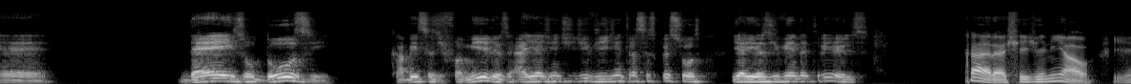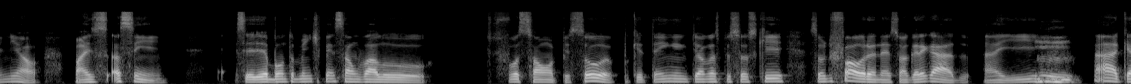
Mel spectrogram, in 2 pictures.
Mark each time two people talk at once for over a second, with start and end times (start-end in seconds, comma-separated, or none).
none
